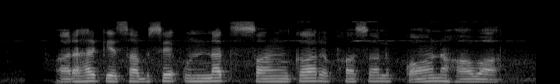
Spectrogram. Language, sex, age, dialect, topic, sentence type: Magahi, male, 18-24, Western, agriculture, question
